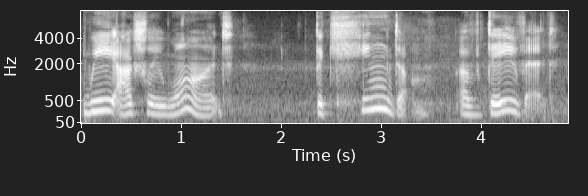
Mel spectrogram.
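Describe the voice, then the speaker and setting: A woman's voice: mid-range voice, warm tone, slight background noise. Sarcastic rambling woman vlogger. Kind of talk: personal opinion monologue. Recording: dull lo-fi recording.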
